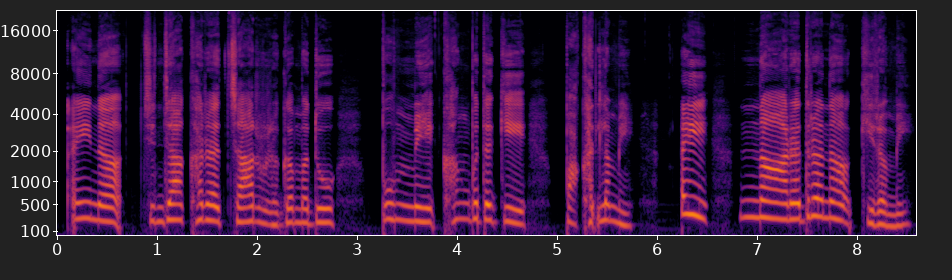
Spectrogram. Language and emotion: Manipuri, fearful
